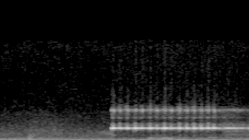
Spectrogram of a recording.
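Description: A telephone ringing: a rapidly pulsing high ring that starts about a second in, after a moment of quiet.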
